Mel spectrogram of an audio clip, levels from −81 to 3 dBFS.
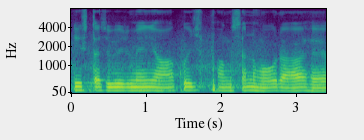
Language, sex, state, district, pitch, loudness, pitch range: Hindi, male, Uttar Pradesh, Shamli, 120 Hz, -11 LUFS, 115-125 Hz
